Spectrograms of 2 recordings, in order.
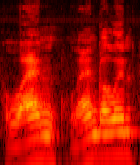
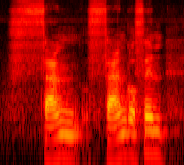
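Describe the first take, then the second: First: The name begins with a plain L sound. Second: The name begins with an F sound. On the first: "I completely butchered the name of the town. The whole time I was calling it" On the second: "it had an F sound. So then I thought it was"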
